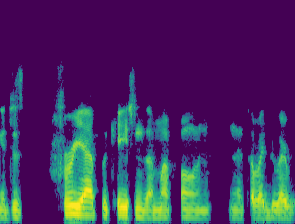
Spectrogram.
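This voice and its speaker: Talking at a very fast pace, a man with an American accent uses ordinary pitch variation. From US, Annapolis, Maryland. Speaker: graphic designer and aspiring rapper. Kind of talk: casual interview. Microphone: lagging connection.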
